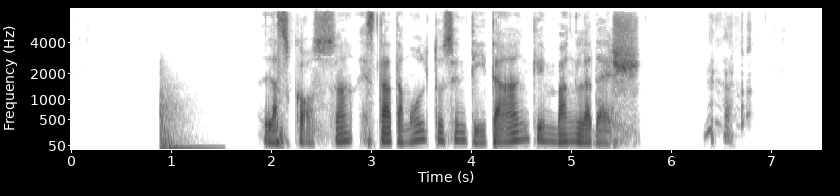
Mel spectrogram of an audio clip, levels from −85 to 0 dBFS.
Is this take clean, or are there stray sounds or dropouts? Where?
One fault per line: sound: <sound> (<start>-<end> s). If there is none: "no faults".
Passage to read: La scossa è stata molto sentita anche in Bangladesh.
sound: thud (0.9-1.5 s)
sound: laugh (6.3-6.8 s)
